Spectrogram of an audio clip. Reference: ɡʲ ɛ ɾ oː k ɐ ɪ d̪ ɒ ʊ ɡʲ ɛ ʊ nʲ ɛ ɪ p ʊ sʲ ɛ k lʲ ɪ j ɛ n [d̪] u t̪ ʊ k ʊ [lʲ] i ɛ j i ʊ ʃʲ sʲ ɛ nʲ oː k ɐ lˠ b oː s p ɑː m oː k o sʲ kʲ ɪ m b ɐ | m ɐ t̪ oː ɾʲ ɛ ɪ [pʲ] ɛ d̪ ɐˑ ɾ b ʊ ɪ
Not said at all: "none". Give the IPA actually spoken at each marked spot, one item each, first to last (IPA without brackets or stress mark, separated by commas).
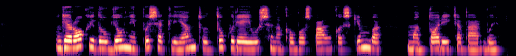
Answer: t̪, ɾʲ, kʲ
